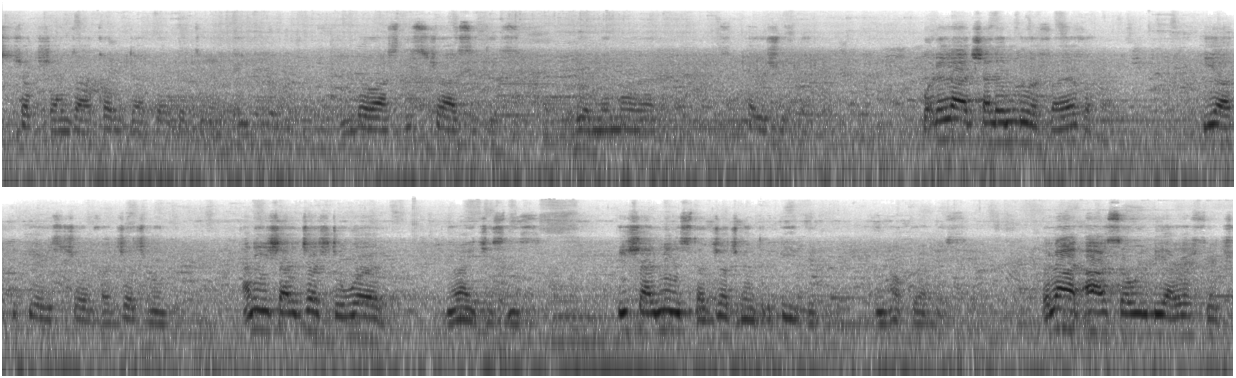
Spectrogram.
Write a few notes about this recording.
A boy from Gambia listens to a Jamaican pentecostal preacher on his boombox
